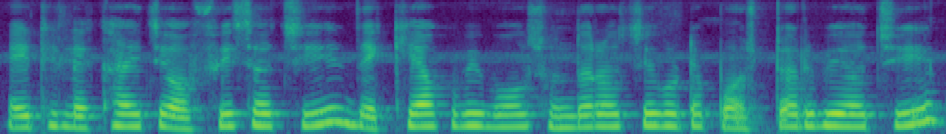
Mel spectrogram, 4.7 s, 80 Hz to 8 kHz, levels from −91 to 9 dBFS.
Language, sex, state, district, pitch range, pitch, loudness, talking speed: Odia, male, Odisha, Malkangiri, 205-220 Hz, 215 Hz, -16 LUFS, 175 wpm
